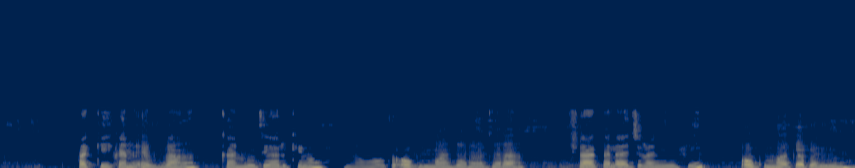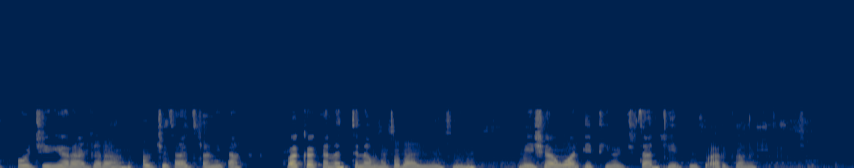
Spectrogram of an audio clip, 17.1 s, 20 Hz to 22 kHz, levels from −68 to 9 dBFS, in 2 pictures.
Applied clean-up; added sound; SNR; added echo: neural separator model SepFormer DNS4.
